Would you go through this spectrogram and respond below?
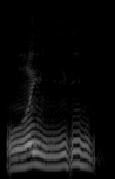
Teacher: Yang pertama, ghairil maghdub. Huruf ra di situ berharakat kasrah. Ghairil tipis ya.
